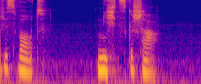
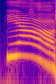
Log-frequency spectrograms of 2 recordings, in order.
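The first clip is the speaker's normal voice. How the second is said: hoher, lauter Schrei „Ja“; geschrien; 12 semitones higher, 4 dB louder than usual. Acted. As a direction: dem Gegenüber triumphierend entgegengeschrien. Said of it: "schrie mir mein Spiegelbild entgegen". (das Spiegelbild schreit die Erzählerin an, hoch und laut)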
